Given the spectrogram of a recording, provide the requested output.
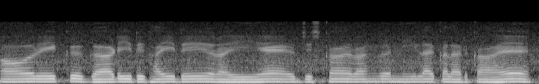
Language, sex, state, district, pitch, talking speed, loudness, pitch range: Hindi, male, Uttar Pradesh, Lalitpur, 125 Hz, 145 wpm, -15 LUFS, 120-125 Hz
